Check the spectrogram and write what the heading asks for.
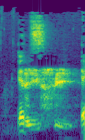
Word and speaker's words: Aiesi: AC. – AC. It's spelled A-I-E-S-I, and I'm with the Myrtle Beach Police Department here in South Carolina.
